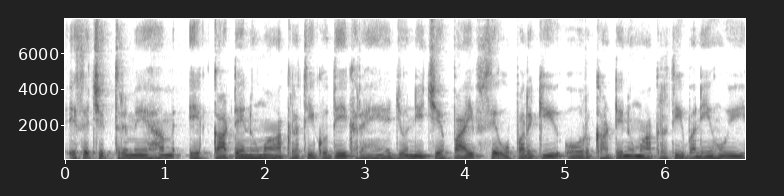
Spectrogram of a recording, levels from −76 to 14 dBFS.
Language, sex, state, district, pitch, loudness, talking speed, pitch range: Hindi, male, Haryana, Charkhi Dadri, 130 Hz, -16 LUFS, 210 wpm, 125-145 Hz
